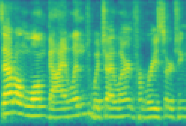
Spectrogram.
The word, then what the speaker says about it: Long Island: Uh when you say long like you have to say it's and you got to hit that G. It's not a soft G. It's Long Island. Like there's the word guy in the middle.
